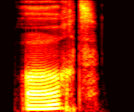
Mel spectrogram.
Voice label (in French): "ààcht", lexique indispensable bas rhin, Alsace; 8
